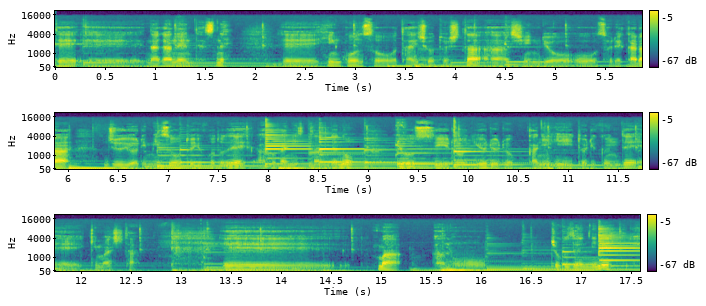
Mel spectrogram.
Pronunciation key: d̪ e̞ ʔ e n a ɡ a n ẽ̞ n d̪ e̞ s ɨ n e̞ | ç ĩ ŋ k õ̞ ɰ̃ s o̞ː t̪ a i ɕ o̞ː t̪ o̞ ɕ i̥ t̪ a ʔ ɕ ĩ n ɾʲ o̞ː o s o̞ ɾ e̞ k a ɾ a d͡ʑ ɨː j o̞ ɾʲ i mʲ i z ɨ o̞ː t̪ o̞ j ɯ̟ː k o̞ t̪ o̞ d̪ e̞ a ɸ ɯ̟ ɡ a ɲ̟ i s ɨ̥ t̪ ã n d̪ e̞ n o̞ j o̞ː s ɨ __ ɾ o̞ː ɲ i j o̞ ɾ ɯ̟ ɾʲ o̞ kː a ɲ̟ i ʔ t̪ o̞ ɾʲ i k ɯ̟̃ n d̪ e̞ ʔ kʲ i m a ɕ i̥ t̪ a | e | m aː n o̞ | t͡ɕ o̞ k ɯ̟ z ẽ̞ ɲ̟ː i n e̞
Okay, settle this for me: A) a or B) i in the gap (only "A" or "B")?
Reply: B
